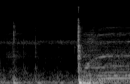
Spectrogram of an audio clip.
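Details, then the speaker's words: Lippert RV slide-out motor: a few light clicks, then the motor spins with a steady rising whine and no load change, freewheeling because a gear in the gearbox is stripped; the slide doesn't move. Repaired by replacing the gear rather than the whole motor. "i pushed the button and you could hear the motor spinning and nothing what happened here i'll show you what it sounded like it's like spinning and spinning nothing"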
